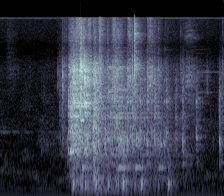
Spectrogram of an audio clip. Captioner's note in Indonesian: bunyi mesin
